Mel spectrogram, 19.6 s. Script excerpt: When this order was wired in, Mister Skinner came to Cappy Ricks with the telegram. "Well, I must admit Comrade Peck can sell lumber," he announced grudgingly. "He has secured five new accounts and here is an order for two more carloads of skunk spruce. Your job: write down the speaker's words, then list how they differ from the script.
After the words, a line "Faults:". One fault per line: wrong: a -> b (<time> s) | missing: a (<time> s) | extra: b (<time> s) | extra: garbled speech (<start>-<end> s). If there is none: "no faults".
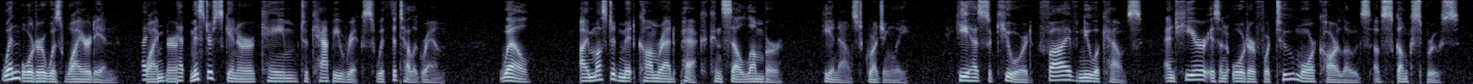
When order was wired in, [garbled] Mister Skinner came to Cappy Ricks with the telegram. "Well, I must admit Comrade Peck can sell lumber," he announced grudgingly. "He has secured five new accounts and here is an order for two more carloads of skunk spruce.
Faults:
missing: this (0.2 s)
extra: garbled speech (1.9-2.5 s)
